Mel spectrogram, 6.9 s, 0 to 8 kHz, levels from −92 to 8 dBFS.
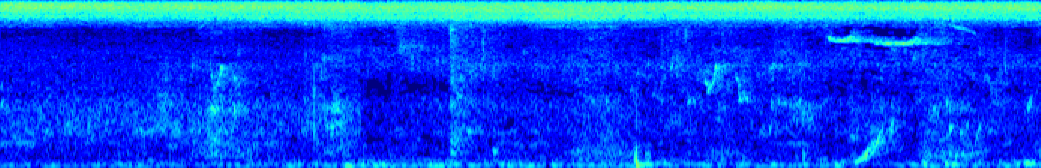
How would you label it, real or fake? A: fake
